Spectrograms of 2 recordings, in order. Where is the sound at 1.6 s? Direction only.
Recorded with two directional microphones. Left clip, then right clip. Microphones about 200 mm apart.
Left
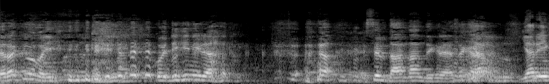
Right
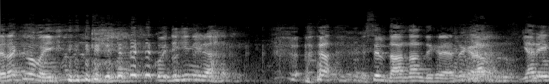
25° left (ahead or behind).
